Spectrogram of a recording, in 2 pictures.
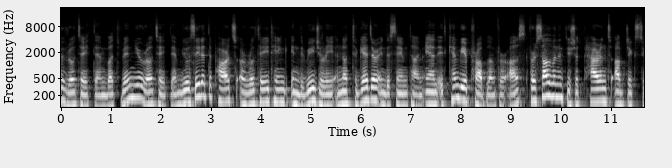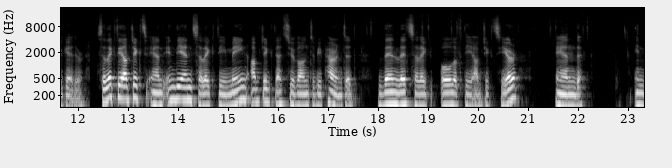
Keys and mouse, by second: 3.1 click, 7.3 shift+click, 8.6 shift+drag, 9.3 shift+middle click, 11.7-12.0 shift+drag, 13.0-13.3 shift+drag, 13.5-13.9 shift+drag, 15.4 shift+click, 17.9 shift+click, 19.6-19.9 shift+drag, 20.1-21.0 middle drag.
